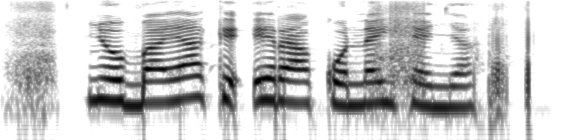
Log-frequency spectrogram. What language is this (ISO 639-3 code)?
kik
